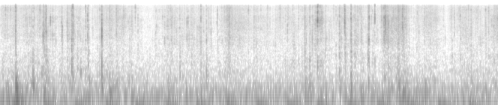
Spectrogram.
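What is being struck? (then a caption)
Cardboard packaging shreds. Long brown strands of cardboard packaging shreds are held in both hands and rubbed and crinkled with the fingertips close to the mic. The result is a dense, irregular run of bright, dry crinkles and short crackling snaps that die away almost instantly, over a soft low rustle.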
